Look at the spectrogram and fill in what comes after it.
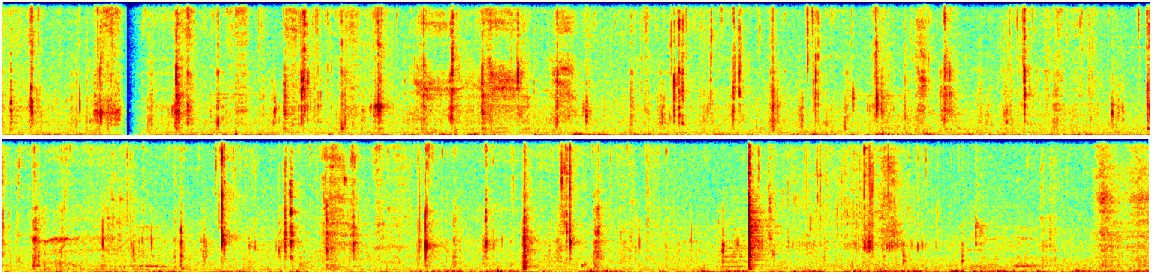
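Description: Close-miked eating: chewing a mouthful of masala rice eaten by hand, with many short sharp mouth clicks and smacks throughout.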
